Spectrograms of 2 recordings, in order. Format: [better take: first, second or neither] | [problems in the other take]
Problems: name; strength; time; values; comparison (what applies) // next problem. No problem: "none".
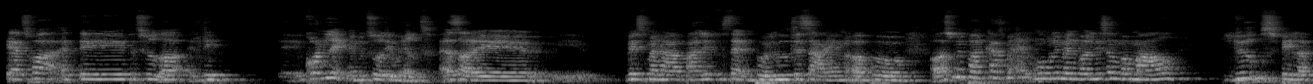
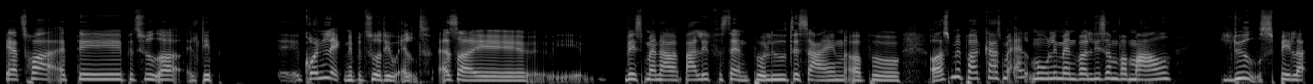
second | off-mic speech; far // room echo; noticeable; dies away in 0.5 s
